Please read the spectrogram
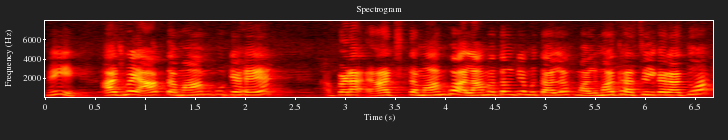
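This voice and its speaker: A woman's voice: sits high, sharp tone, slight background noise. A woman schoolteacher gives a classroom lesson to young pupils. She keeps asking questions, has the class repeat terms back, and mixes English terms into her speech.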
